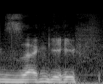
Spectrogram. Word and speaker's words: Zangief: You've heard it as Zangief rhymes with grief.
